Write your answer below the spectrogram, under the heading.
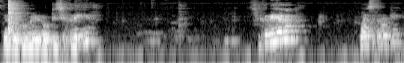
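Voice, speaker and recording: A middle-aged woman cooking in her home kitchen, chatting directly to her viewers and speaking loudly on purpose. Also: medium pitch, very animated, a little slow, distant mic, slight background noise. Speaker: vlogger. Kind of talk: casual cooking vlog. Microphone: camera set up at a distance. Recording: echoey kitchen, voice off-mic.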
